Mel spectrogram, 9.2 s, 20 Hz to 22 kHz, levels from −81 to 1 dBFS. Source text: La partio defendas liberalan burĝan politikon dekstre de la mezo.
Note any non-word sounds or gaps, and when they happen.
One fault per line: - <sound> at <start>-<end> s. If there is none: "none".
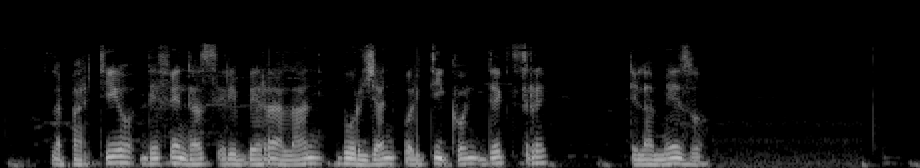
none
